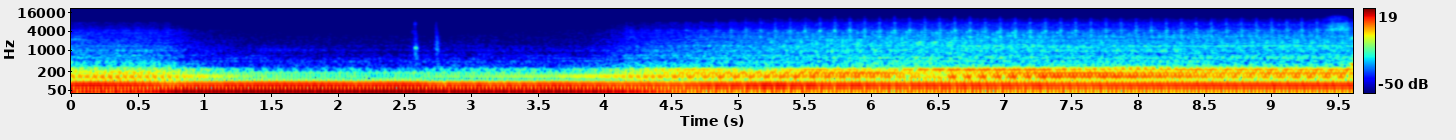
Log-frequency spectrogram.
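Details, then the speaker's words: 1994 Mazda Miata, sat 3.5–4 months, cold start after starter repair with the battery refitted: light regular tick over low idle, clear of the engine note; owner expects the old ticking to go away. "Oh yeah. That old ticking will go away. This thing's been sitting for about 3 and 1/2, 4 months."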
